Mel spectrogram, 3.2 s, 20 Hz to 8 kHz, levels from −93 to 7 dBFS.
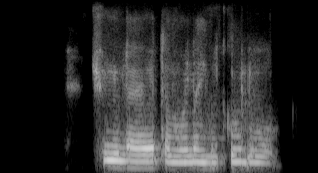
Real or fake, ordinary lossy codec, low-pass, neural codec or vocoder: fake; Opus, 16 kbps; 7.2 kHz; codec, 16 kHz, 2 kbps, X-Codec, HuBERT features, trained on general audio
